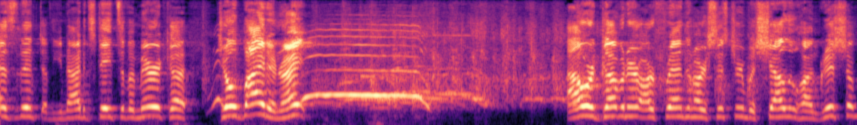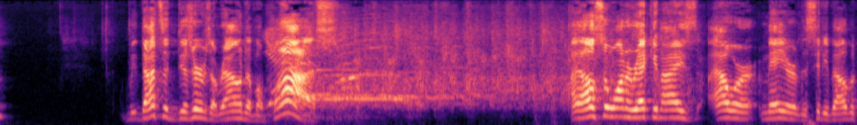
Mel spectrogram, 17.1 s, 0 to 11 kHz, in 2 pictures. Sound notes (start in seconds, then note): 2.0 cheering and applause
